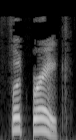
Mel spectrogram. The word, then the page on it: foot brake: British English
